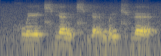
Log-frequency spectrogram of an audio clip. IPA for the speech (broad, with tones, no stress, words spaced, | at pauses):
xwe˥ɪ̯ t͡ɕʰjɛ˥˩nt͡ɕʰjɛ̰˨˩mwə˦nt͡ɕʰɥɛ˥˩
